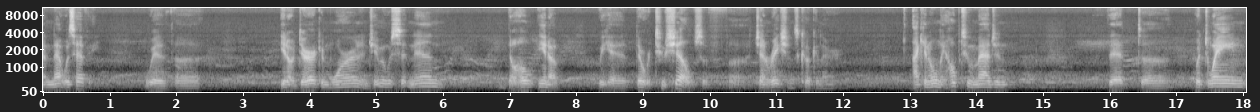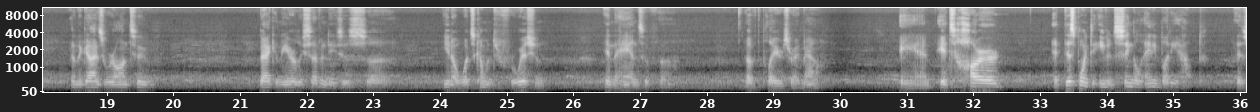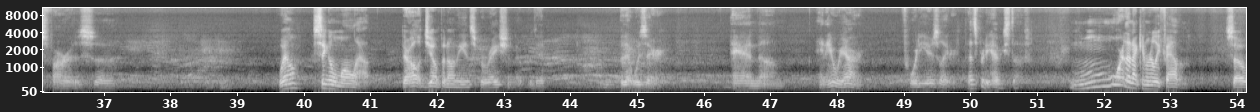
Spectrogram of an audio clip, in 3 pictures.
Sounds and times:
Speech: 0.0 - 0.9, 1.5 - 2.4, 3.5 - 12.0, 13.0 - 20.6, 21.3 - 23.4, 24.0 - 25.6, 26.5 - 27.6, 28.5 - 29.8, 30.9 - 32.5, 33.2 - 39.0, 39.6 - 45.6, 46.4 - 54.1.

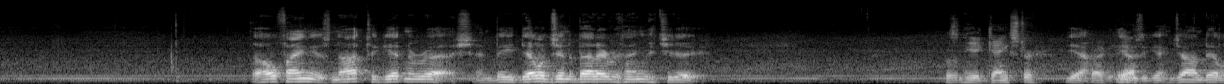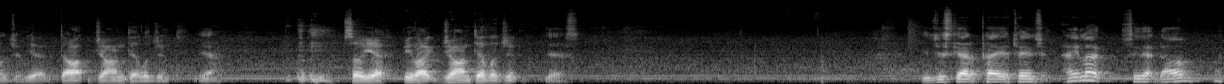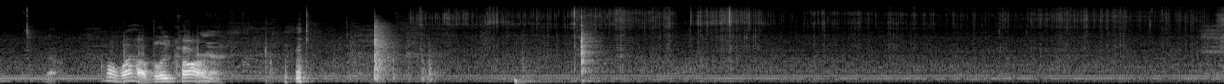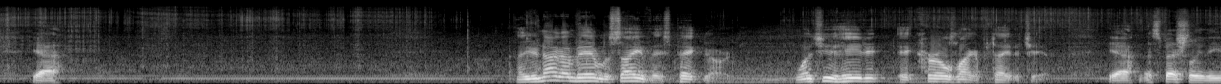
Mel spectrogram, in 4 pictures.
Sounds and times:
Speech: 2.5 - 7.1, 9.4 - 14.5, 15.7 - 18.1, 21.4 - 24.3, 24.9 - 26.8, 37.0 - 37.4, 41.9 - 44.1, 44.7 - 47.2, 47.8 - 48.9.

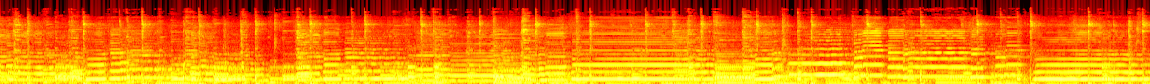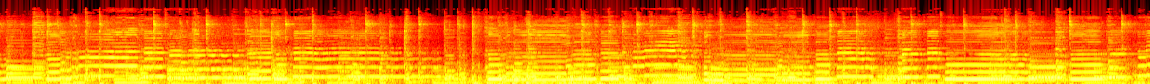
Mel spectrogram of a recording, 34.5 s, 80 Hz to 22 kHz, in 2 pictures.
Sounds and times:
Bass guitar: 0.0 - 34.5.

